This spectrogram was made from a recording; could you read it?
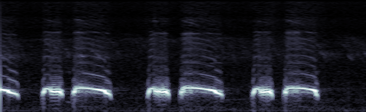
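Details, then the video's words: Spotted dove luring wild birds with three quick double coos, each a brief note followed by a longer gently dropping coo, clean and close. "Cu Gáy Thúc Gù Gáy Cực Phê Kích Mồi Tập Bổi Quá Hay"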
